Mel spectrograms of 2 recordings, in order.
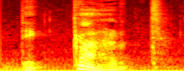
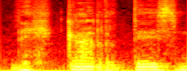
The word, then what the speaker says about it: Descartes: 100 años antes de Descartes, como bien pronuncia Feynman, yo lo había pronunciado Descartes, muy castellanizado.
